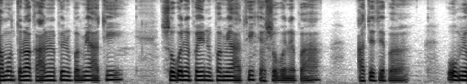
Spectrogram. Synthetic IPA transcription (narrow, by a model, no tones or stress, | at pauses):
amo̞nto̞naka̰nenepainupamia̰ti | so̞benepainupamiatikaso̞̰bḛnḛpa̰ː | tete̞pa̰ | omi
